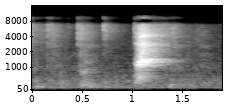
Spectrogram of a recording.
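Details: Peekapoo, a Pekingese and Poodle cross dog, gives a single sharp, bright bark about one second in, after a few faint soft rustling sounds.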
